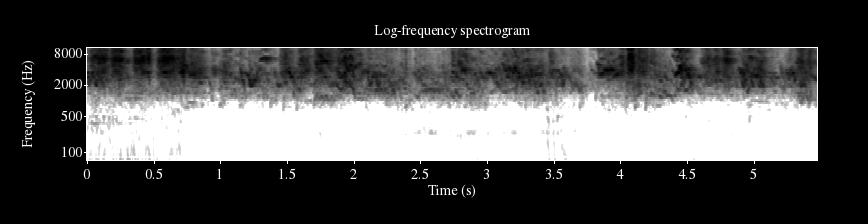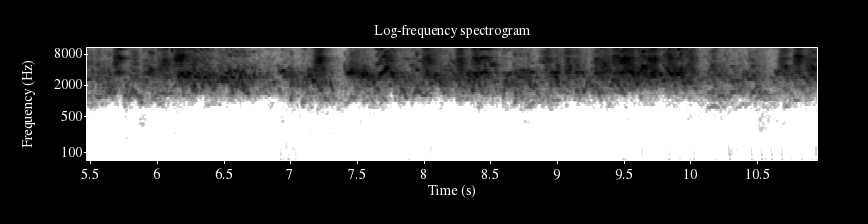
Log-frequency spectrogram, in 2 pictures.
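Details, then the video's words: Pair of budgerigars in nonstop warbling chatter: dense, raspy squawks and ticking chirps pour out for the whole stretch, with a couple of soft knocks. "Relaxing Budgie Sounds | Birds Sing You to Sleep Peacefully"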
